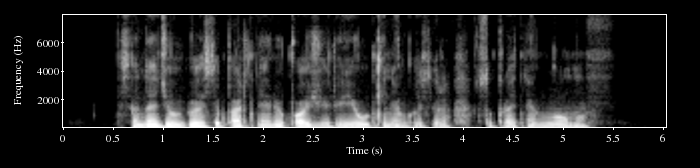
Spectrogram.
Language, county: Lithuanian, Vilnius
